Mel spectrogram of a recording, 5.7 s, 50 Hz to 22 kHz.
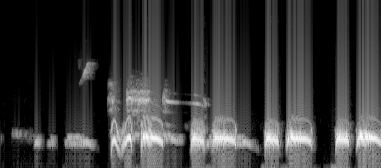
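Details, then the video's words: Spotted dove calling to lure wild doves: soft introductory murmurs build into a run of loud, hollow coos, each a short note paired with a longer falling one, repeated about once a second, with a faint thin whistle. "Tiếng chim cu gáy mp3 dùng kích bổi hiệu quả nhất"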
